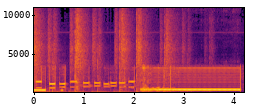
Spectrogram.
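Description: Telephone call being dialed: a quick run of DTMF keypad tones, about a dozen short beeps in an irregular rhythm, then a steady sustained ringback tone that holds loud and alone until it cuts off.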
